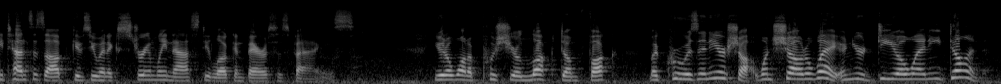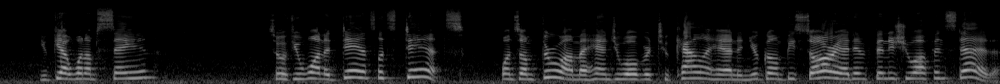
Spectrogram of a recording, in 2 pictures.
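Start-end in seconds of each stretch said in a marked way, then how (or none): 4.3-20.0 higher-pitched, threatening tough-guy voice. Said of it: "try and imitate a Brujah very well".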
